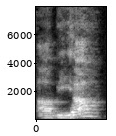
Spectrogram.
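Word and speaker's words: Abiyah: them hebraically okay so if you're accustomed to hearing these names in english with that eye no that's not the way it's done okay so we have uh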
